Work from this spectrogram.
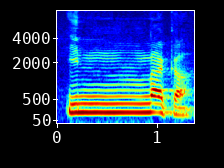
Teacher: গুন্না হবে, নুন মুশাদ্দাদ আছে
